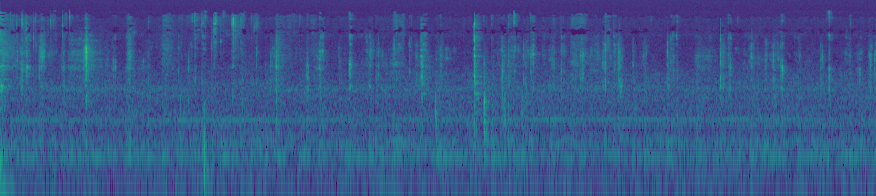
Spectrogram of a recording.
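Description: A person chewing food with small, crisp crunching clicks scattered throughout, and a slightly louder knock about two and a half seconds in and again around six seconds in. A faint steady hum runs underneath.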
